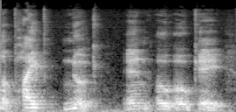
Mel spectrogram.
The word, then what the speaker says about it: Nook: I used to call it the Pipe Nuke. I know. Like we're gonna nuke the world with pipes, I started telling people I'm not bombing anyone. Yeah. It's Nook. It rhymes with hook.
